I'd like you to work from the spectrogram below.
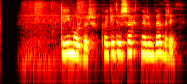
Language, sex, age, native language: Icelandic, female, 40-49, Icelandic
